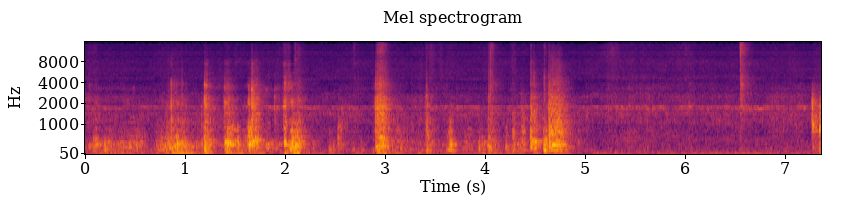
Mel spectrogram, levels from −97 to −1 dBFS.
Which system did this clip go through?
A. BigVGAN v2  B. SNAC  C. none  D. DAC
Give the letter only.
B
